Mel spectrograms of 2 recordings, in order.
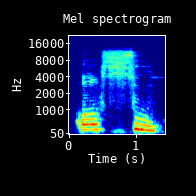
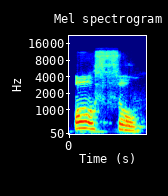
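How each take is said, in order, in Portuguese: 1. A vogal final soa como 'u'. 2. A vogal final soa como 'o'. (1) "o O, eu pronunciei com som de U" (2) "na língua espanhola, sempre vai ser O"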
